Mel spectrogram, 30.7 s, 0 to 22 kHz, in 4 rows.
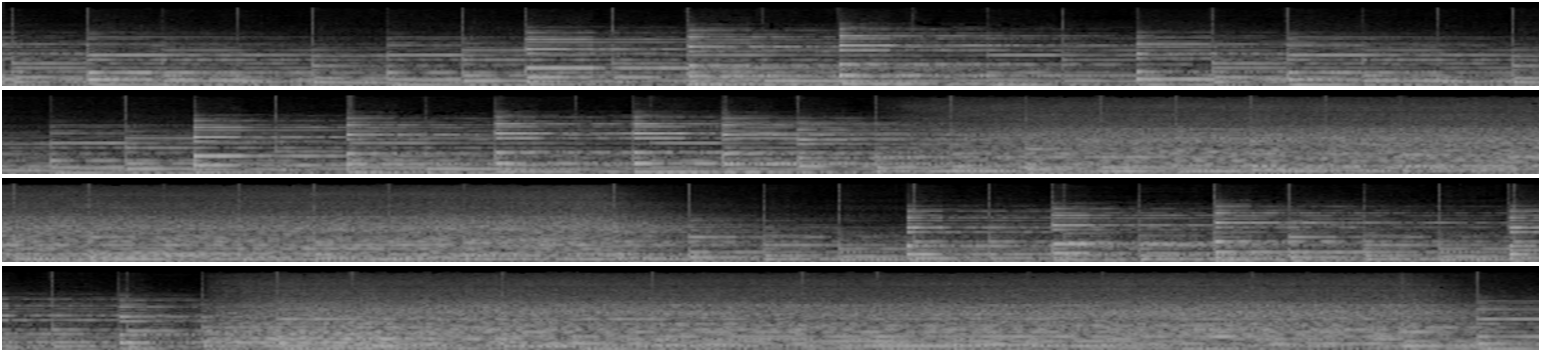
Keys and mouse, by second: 0.2 a, 0.6 a, 2.2 Tab, 3.1 Delete, 5.5-6.6 drag, 8.0 Tab, 9.0-10.1 right drag, 10.3-11.3 right drag, 12.1 right click, 13.5-15.7 right drag, 16.5-18.4 middle drag, 18.4 ctrl+r, 23.6 g, 25.4 click, 28.0-29.2 right drag, 28.3-29.3 drag, 29.9-30.7 right drag, 30.6-30.7 drag.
